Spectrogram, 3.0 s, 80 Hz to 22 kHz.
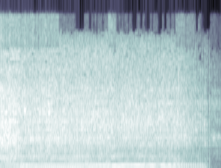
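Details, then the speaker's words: Echo CS-590 chainsaw cutting wood during carburetor tuning. The high-rev tone sags and labors, bogging under load with too little torque. The high-speed mixture is too lean, and the H screw is turned left a quarter turn at a time. "All right, did you hear that? That means she's too lean. We don't have enough torque."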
